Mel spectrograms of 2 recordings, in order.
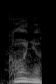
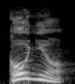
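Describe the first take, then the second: First: The word is said with a calm voice. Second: The word is said with a raised voice. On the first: It means come on. "it's more like come on" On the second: It is a rude word that cannot be repeated. "the tone of voice raise expresses a little bit more of a different"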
